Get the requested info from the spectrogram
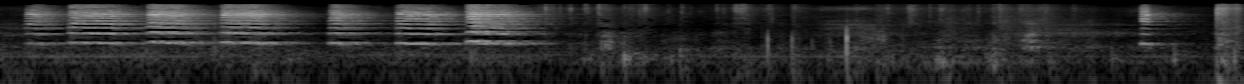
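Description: A small shaggy dog whining: a run of about five short, high-pitched whines in the first three seconds, then one brief whine near the end.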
